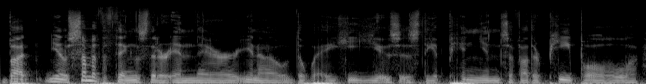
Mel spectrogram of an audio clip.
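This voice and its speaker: A man talking as a guest in a casual in-depth discussion, often restarting his phrases in a halting way. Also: deep voice, steady tone, creaky, a little mellow, a little hiss or hum. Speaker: guest, theatre artistic director and performer.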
